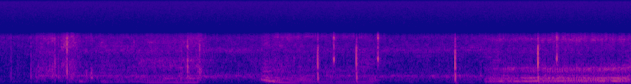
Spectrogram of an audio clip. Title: Bulldogs ,staffy snoring in the afternoon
